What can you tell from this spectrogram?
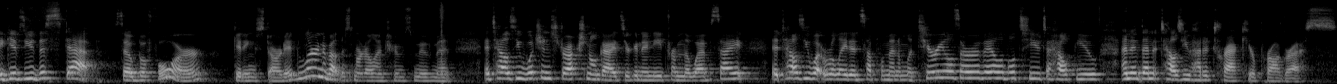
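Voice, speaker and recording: A woman talks at a very fast pace with a fairly high pitch and very wide pitch swings. Noticeable background noise and audible room echo surround her voice. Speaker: nutrition program manager presenting. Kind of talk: conference presentation. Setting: conference room with audience. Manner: animated.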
